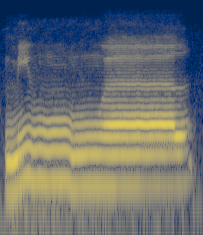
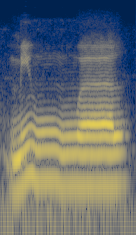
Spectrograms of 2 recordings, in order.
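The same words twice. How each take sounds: First: The long vowel is held for four beats. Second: The long vowel is held for two beats.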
